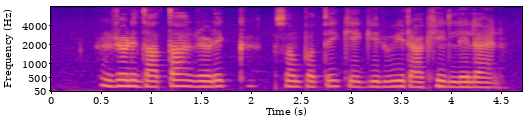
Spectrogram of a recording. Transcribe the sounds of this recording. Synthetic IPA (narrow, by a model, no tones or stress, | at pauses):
ɾɪɽid̪aːt̪aɾɪɽɪk | sə̃mpət̪ːikeɡɪɾwiɾaːkʰileːlaːɛn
